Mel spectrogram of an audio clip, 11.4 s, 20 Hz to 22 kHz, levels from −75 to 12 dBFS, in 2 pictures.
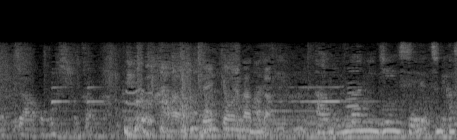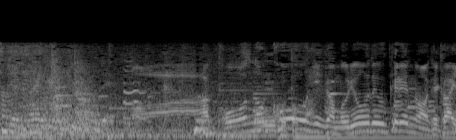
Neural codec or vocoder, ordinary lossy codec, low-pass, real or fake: none; none; 7.2 kHz; real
